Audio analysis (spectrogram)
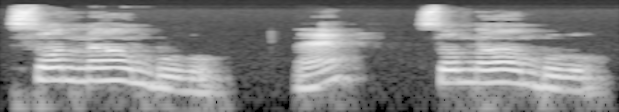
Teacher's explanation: palavra que tem a antepenúltima sílaba com sílaba tônica exemplo sonâmbulo sonâmbulo a sílaba tônica sílaba mais forte de sonâmbulo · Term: proparoxítonas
